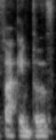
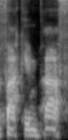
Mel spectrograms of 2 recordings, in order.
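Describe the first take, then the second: First: The last word has a long 'oo' vowel. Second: The last word has a flat 'a' vowel. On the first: This is how locals actually say it. The speaker calls it right. "they'd say fucking poof" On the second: A northerner is faking a southern accent. The speaker calls it wrong. "when someone from the north is pretending to be someone from the south because they go"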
